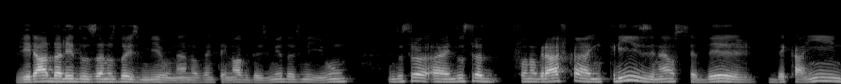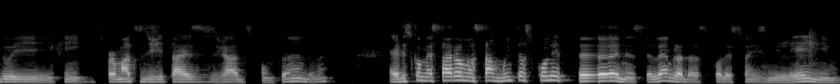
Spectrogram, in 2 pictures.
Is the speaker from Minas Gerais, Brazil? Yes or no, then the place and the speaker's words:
no; interior of São Paulo, Brazil; now in Paraná, Brazil; Eu sou do interior de São Paulo, de uma cidade pequena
